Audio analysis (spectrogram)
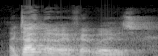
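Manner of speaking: ordinary talk, nothing marked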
